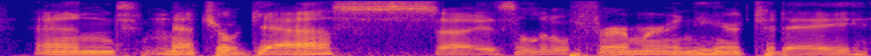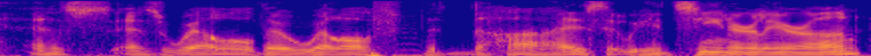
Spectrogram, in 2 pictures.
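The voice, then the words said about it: Hoarse, strained voice. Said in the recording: “sorry, I'm losing my voice here”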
